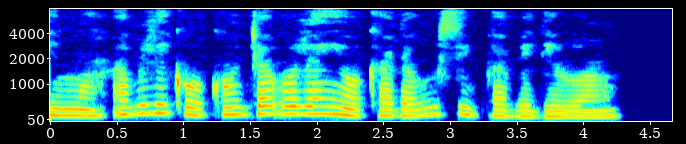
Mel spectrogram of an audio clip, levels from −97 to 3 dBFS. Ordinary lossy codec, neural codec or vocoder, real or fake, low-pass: none; none; real; none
